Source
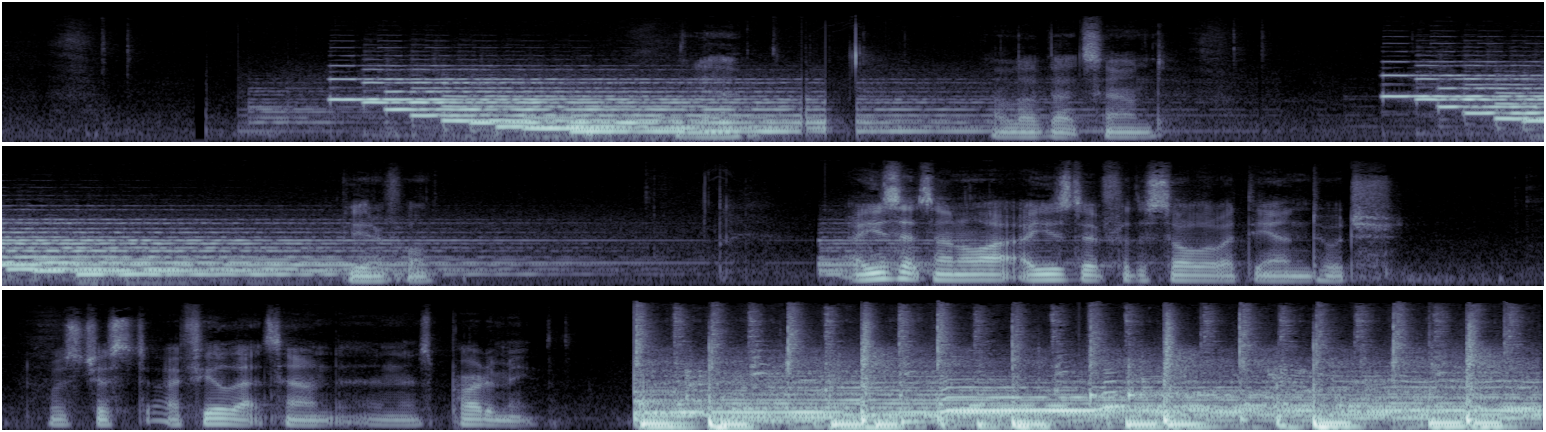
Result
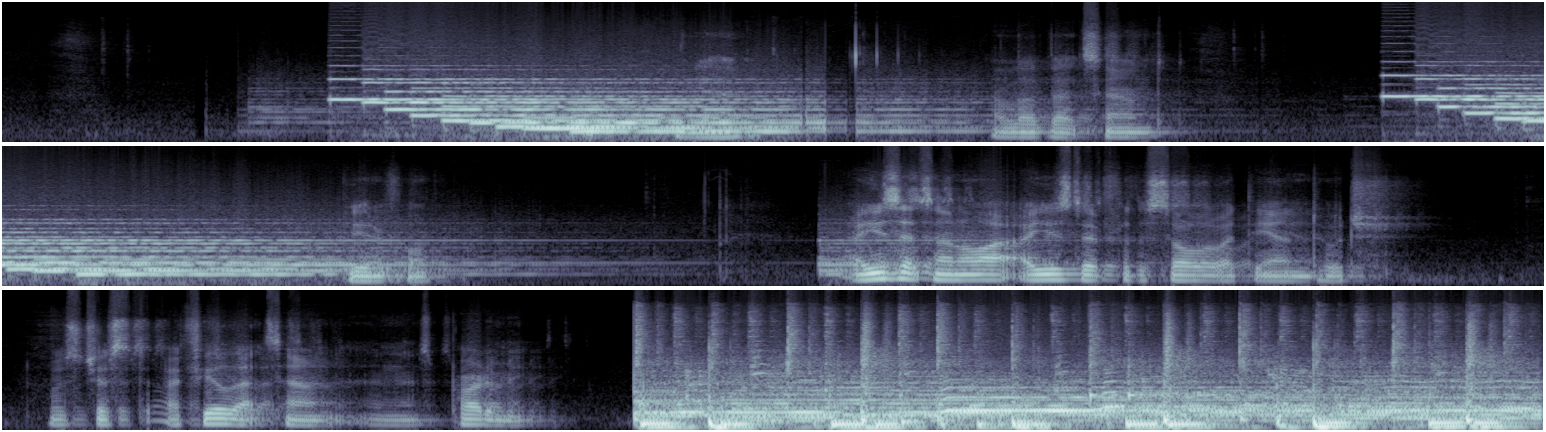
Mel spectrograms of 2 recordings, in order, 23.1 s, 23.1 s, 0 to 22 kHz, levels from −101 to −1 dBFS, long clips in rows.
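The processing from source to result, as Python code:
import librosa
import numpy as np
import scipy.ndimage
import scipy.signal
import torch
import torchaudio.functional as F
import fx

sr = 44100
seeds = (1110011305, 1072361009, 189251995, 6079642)

y = fx.leveller(x, sr, passes=1)
y = fx.echo_feedback(y, sr, ms=106, feedback_pct=26, wet_db=-15.0)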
